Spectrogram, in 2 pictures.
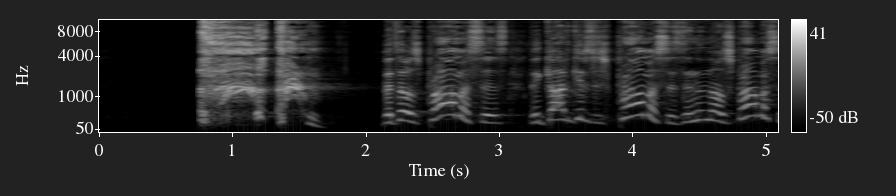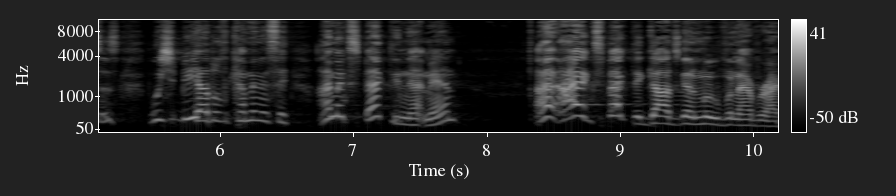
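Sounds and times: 
harsh raspy coughing: 0.8s - 1.9s
speech: 1.6s - 10.1s.

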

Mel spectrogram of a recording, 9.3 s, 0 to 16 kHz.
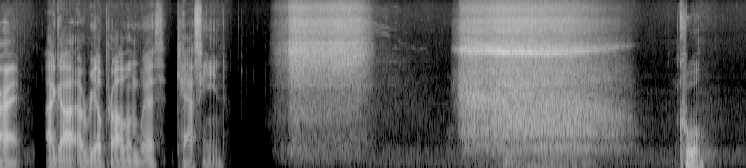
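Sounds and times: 
speech: 0.0s - 2.9s, 8.5s - 8.9s
big deep breath with hissing airy inhale and louder exhale: 3.4s - 8.0s.

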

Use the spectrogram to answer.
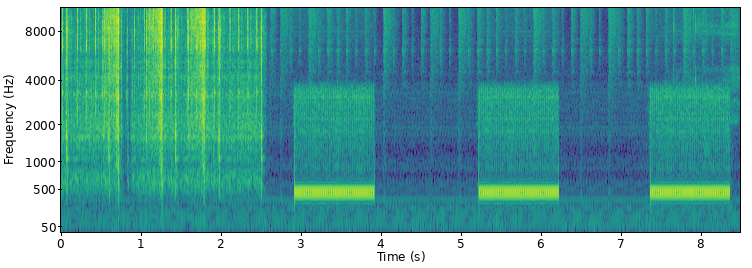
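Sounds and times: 
crackly clicking and rattling handset noise: 0.0s - 2.6s
telephone ringback tone: 0.0s - 3.9s, 5.2s - 6.2s, 7.4s - 8.4s.

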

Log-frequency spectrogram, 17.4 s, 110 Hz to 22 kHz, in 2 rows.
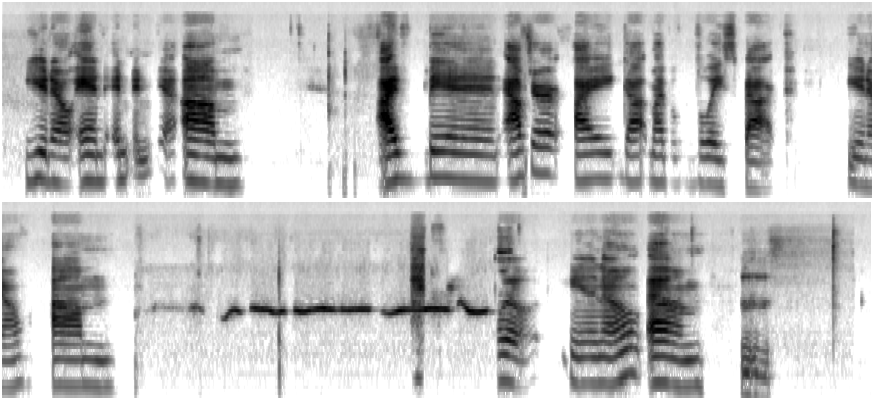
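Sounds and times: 
speech: 0.2s - 2.5s, 3.8s - 7.9s, 8.5s - 9.9s, 12.8s - 13.0s, 13.6s - 16.5s
whistling: 10.2s - 13.7s
voice bursts: 16.1s - 16.4s.

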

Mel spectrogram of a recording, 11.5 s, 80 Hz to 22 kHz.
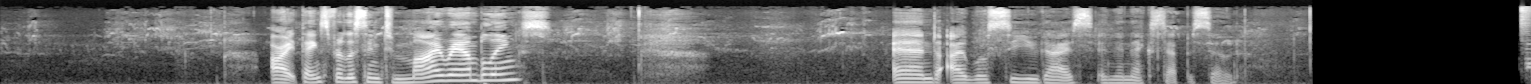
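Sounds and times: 
Australian warbling birds singing: 0.0s - 9.8s
speech: 2.0s - 4.2s, 6.7s - 9.4s.

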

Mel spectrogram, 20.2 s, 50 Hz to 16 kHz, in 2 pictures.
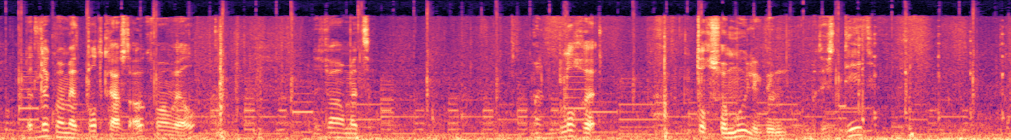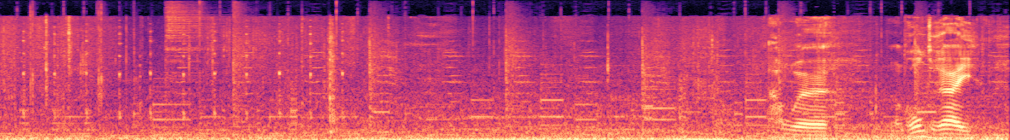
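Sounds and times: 
speech: 0.4s - 2.3s, 3.2s - 3.9s, 5.4s - 6.1s, 7.0s - 9.3s, 19.3s - 20.0s
large open-top sightseeing bus engine drone: 1.5s - 20.1s.

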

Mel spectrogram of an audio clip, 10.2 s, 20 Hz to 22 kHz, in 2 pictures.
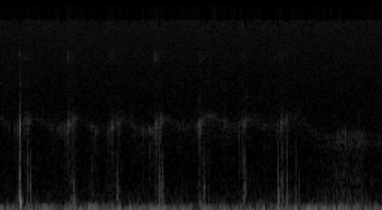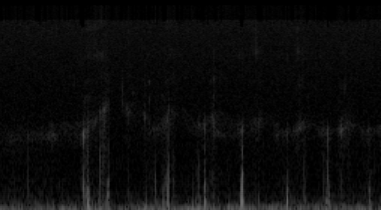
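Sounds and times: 
ear cleaning scratchy clicks and scrapes: 0.0s - 4.2s, 6.1s - 10.1s
low muffled rumble: 0.0s - 10.1s
soft rustling stroke: 0.0s - 10.1s.

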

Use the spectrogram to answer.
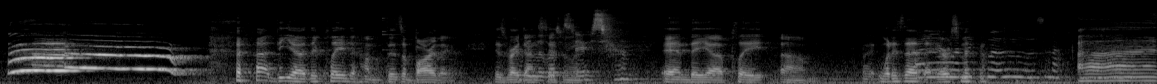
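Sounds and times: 
human voice howling like a wolf: 0.1s - 2.0s
speech: 2.4s - 11.5s.

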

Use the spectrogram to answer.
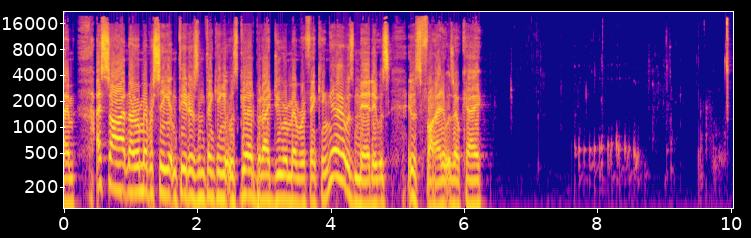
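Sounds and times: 
speech: 0.0s - 6.4s
soft mouth sounds: 6.7s - 10.0s
person drinking water with wet gulps and swallows: 7.0s - 10.0s.

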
